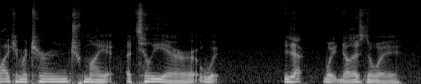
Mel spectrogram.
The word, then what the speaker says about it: atelier: Now I can return to my atelier. Wait, no, there's no way. Is that right? Aren't there more letters in atelier? Atelier? Atelier. Holy shit, I think I'm right. Atelier.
